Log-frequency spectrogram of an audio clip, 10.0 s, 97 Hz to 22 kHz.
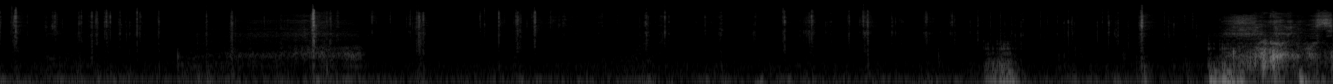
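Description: Miniature GAN 3x3 speed cube being turned by hand: a run of quick, irregular plastic clicks as the layers turn, with a louder burst of turning and handling near the end.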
